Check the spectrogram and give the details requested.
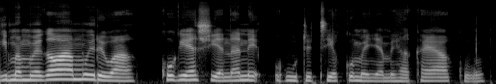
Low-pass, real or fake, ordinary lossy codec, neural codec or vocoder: none; fake; none; codec, 44.1 kHz, 7.8 kbps, DAC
